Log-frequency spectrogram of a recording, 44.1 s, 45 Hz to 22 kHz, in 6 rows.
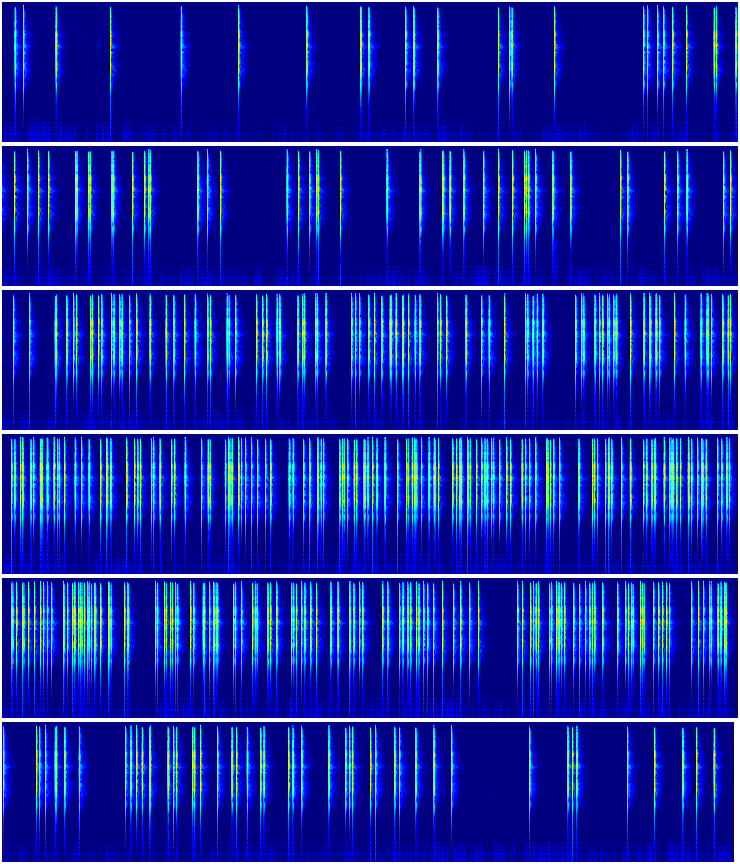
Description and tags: Geiger Counter Hotspot (Long)
Long and slow sweeping over a hotspot area.
This is a recording of an EBERLINE E-120 Geiger counter, which makes the "classic" Geiger click sound. Recorded with a RØDE NT-1 at about 4 CM (1.6") from the speaker.
Click here to check out the full Geiger sound pack.
FULL GEIGER
DIAL
MIC TO SPEAKER
click, clicks, counter, geiger, geiger-counter, hotspot, radiation, sweeping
